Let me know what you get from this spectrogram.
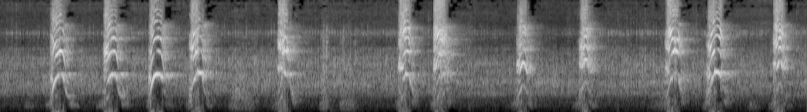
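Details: Pet corgi reacting to a ladybug massager, apparently unhappy with it, gives a rapid string of loud, ringing barks, roughly thirteen in eight seconds, some doubled close together, with no other sounds.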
